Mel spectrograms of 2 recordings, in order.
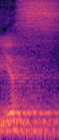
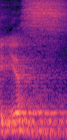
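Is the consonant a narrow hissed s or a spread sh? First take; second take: hissed s; hissed s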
